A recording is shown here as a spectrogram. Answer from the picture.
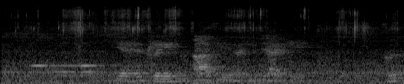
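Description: Quiet station-platform ambience: faint voices in the distance, with a short steady beep lasting about half a second, under a second in.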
